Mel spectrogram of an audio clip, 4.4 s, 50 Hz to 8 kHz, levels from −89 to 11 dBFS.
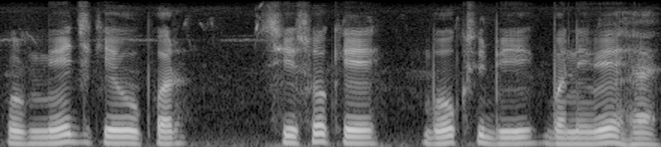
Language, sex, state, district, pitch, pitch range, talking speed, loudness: Hindi, male, Uttar Pradesh, Saharanpur, 130 Hz, 125-140 Hz, 150 wpm, -18 LUFS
